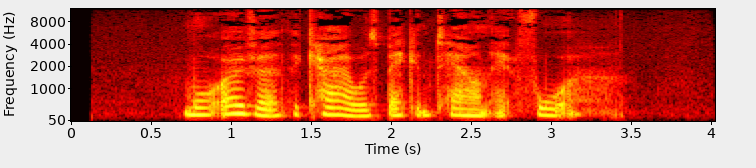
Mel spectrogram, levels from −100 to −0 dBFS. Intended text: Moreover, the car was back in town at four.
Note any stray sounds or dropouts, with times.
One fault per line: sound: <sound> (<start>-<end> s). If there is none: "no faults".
no faults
